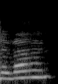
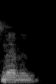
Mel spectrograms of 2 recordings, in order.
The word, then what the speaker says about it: Nevin: Good job, Navan. Sorry, can you pronounce one more time your name? I think I just mispronounced it. It's Nevin. Nevin, I knew it. So like Evan, Nevin.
